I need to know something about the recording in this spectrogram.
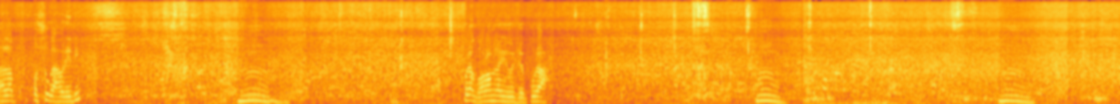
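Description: A young man hums with pleasure while eating, close by.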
